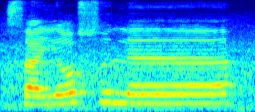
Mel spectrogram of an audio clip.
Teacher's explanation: سیصلا، سواد کی آواز نکالیں، سواد موٹا حروف ہے، حروف مستعلیہ ہے، لام کے اوپر کھڑی زبر ہے، ایک الف کے برابر لمبا کریں گے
